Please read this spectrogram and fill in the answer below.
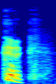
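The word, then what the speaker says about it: Krk: try to pronounce it it is pronounced Kirk just simply Kirk and for a long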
